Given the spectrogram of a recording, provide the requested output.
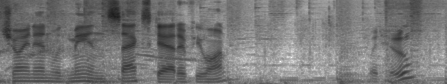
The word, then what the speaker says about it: Saxcat: Yeah, you could join in with me and Saxcat if you want. With who? Never mind. Did you say sex cat?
